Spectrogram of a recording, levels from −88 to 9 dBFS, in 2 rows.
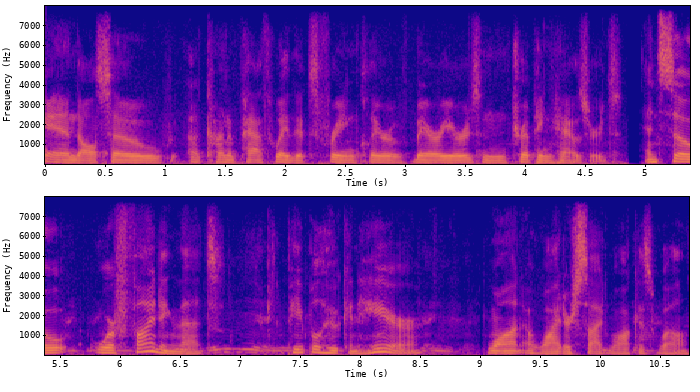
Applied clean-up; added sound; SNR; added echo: none; none; none; none.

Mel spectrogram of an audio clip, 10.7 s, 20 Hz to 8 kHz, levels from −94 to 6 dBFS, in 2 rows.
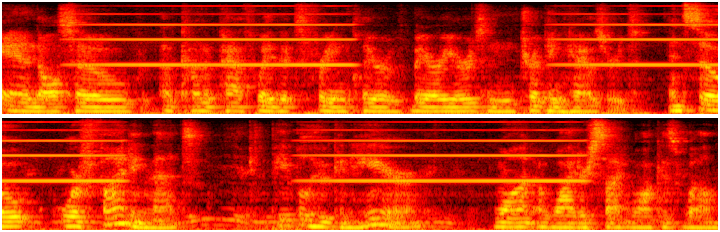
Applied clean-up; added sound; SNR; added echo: none; Bowed string instrument; 5 dB; reverberation time 0.3 s.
